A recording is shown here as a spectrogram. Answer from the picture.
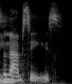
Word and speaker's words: synopses: Synopses. Okay. Yeah. Like a hard E? Yeah, I think it is. Okay. Let me see the How you pronunciation. pluralize? Yeah. Okay. Long. Synopses.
